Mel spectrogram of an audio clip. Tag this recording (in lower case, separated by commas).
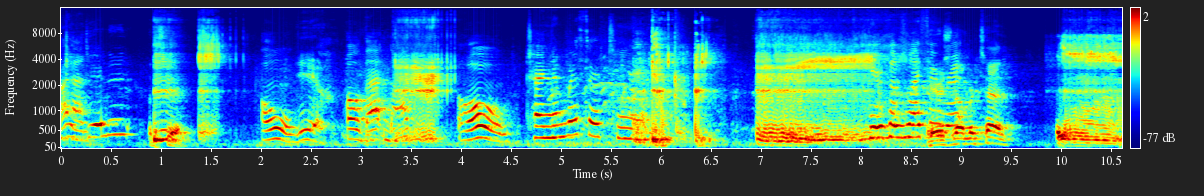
people farting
